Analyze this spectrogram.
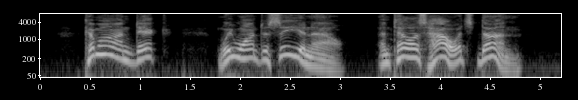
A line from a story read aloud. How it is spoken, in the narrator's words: The senior Arcot began laughing heartily, he stopped and called out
